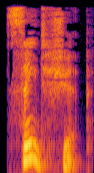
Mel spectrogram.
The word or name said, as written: saintship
